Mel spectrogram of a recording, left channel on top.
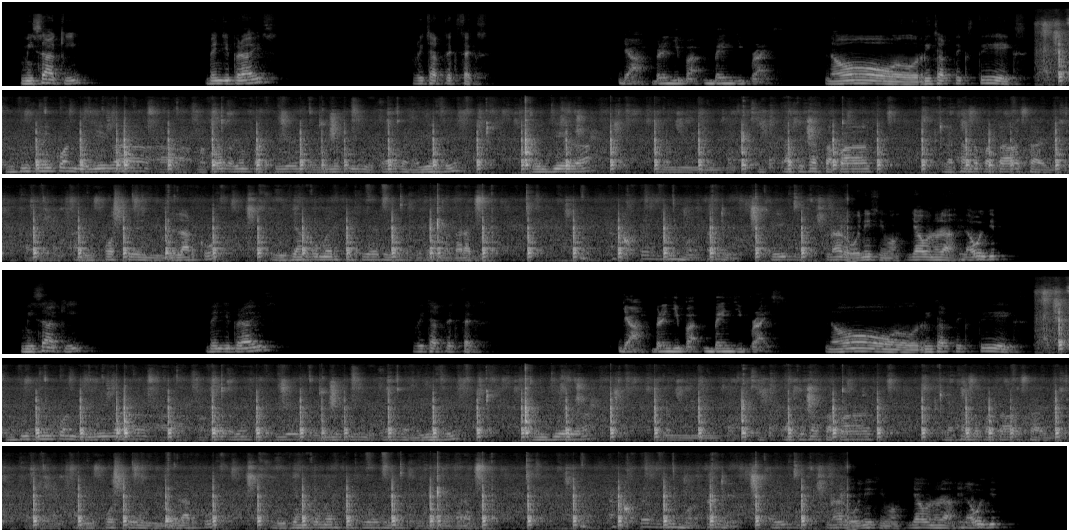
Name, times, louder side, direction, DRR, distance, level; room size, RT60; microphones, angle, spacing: voice 1, 0.2-0.8 2.0-2.7 4.1-4.8 8.2-10.2 10.7-15.3 15.9-16.7 17.2-19.5 20.0-23.5 24.0-26.2 29.0-31.3, left 3 dB, 85° left, 0.9 m, -35 dB
voice 2, 6.2-7.8 11.6-11.7 27.0-28.8 30.9-31.3, right 2 dB, 80° right, 1.2 m, -39 dB
sound 1, 10.3-29.8, right 1 dB, 5° right, 0.8 m, -30 dB
9.6 x 6.2 x 4.2 m
head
